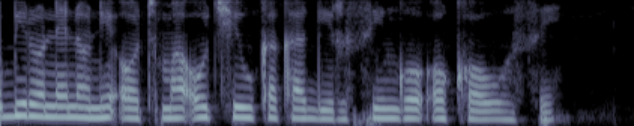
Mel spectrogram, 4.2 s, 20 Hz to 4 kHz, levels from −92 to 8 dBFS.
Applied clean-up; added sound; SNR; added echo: none; none; none; none.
